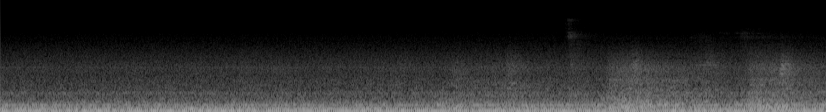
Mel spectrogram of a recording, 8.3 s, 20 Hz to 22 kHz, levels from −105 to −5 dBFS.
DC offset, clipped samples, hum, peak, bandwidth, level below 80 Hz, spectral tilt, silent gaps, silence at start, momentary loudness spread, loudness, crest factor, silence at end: 0.2%; under 0.1%; 50 Hz at -60 dBFS; -36 dBFS; 5.6 kHz; -50 dBFS; -8.5 dB/octave; none; 0 s; 2 LU; -52 LUFS; 12 dB; 0 s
